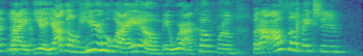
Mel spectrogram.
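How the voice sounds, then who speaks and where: A woman's lively intonation at a moderate pace, with audible room echo. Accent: American. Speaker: podcast co-host; higher education worker. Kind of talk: casual podcast chat. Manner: animated.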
